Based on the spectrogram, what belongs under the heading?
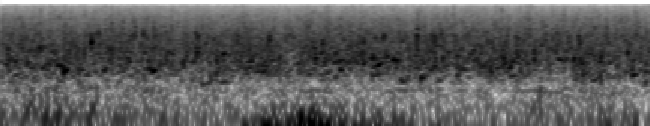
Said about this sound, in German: Im Garten plätschert ein Springbrunnen. Inmitten von niedrigen Buchsbaumhecken, gepflegten Rasenflächen und hochstämmigen Rosen in Weiß und Rot.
